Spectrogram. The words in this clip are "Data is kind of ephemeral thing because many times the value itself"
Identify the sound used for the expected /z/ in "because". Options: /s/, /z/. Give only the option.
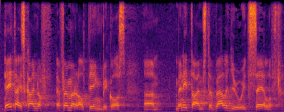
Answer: /s/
